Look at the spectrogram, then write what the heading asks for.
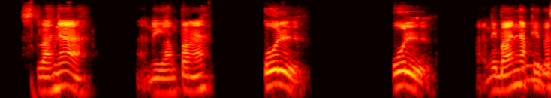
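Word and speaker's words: قل: Jangan sampai qul qul qul. Nah, dia agak bingungkan tuh. U apa? A qul. Qol. Nah, tapi qul ya. U-nya jelas.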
